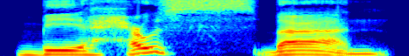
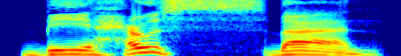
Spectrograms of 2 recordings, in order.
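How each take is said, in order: The two takes are said the same way.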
